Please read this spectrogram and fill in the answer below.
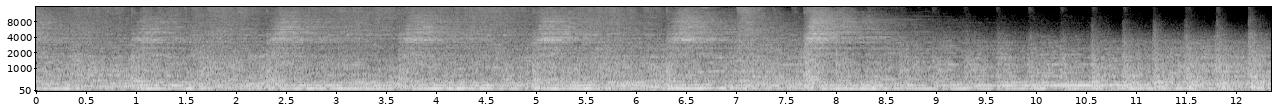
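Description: Two-piece heavy rock band playing live: electric guitar holding heavy, sustained low notes under a drum kit, with cymbal crashes about every second and a half. Near the end the drumming speeds up into rapid hits.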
